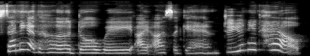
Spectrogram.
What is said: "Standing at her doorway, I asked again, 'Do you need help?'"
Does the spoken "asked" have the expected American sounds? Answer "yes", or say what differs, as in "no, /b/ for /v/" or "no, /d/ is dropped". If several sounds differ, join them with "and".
no, /t/ is dropped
